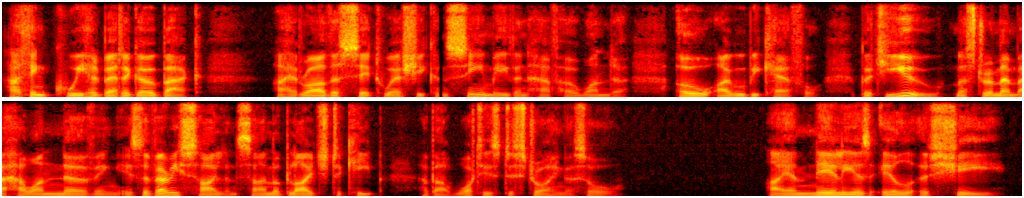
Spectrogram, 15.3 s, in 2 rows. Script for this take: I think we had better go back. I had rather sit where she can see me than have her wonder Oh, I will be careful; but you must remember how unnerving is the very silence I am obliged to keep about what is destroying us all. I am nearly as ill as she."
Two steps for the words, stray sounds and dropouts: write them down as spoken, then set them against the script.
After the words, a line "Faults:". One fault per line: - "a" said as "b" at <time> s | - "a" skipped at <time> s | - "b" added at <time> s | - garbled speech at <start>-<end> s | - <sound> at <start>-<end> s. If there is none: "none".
I think we had better go back. I had rather sit where she can see me than have her wonder Oh, I will be careful; but you must remember how unnerving is the very silence I am obliged to keep about what is destroying us all. I am nearly as ill as she."
Faults:
- dropout at 3.3-3.3 s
